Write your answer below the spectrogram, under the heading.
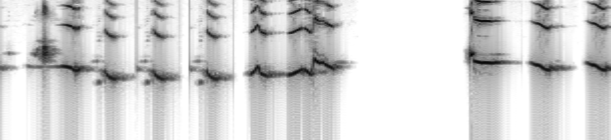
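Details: A brief burst of rich, slurred whistles from a Baltimore oriole, then a pause and three more clear notes.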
